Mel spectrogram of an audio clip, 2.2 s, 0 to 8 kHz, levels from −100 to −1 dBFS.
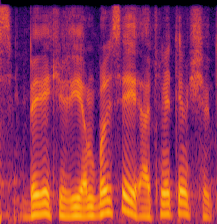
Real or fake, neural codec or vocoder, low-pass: fake; codec, 24 kHz, 1 kbps, SNAC; 7.2 kHz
